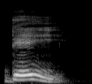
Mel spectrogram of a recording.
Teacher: 원래는 에 소리와 이 소리가 있는데 A가 하나의 소리가 됐잖아요. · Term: 이중모음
